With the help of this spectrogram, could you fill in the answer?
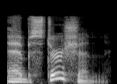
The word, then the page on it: abstersion: British English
